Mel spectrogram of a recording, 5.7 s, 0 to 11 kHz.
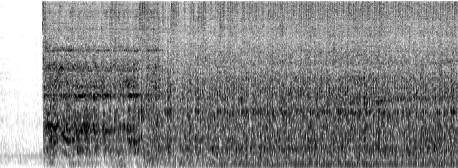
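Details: Rebuilt Cummins 8.3L diesel with inline injection pump, first start after fuel system bleeding, for a Hyster forklift: fires instantly, settles into even steady idle, no knocks or misses; healthy.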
